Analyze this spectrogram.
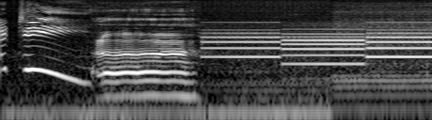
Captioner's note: siren wailing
